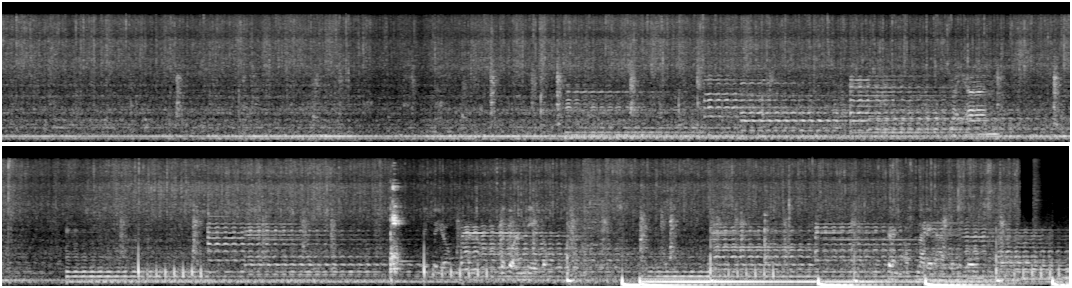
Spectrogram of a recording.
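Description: Leftover rice and meat sizzling in a nonstick frying pan while a wooden spatula stirs and scrapes through it. Background music comes in about eight seconds in and fills out with a bass line near the end.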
